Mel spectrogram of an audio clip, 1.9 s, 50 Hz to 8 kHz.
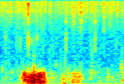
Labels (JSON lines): {"label": "biophony, growl", "recorder": "SoundTrap 600 or HydroMoth"}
